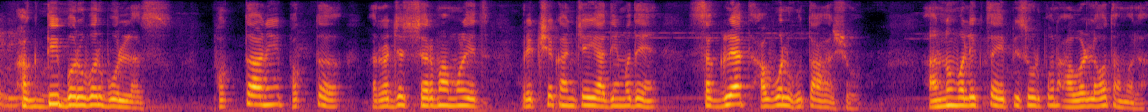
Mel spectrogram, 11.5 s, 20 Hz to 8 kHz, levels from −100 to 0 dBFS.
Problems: constant background noise, background conversations at intervals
